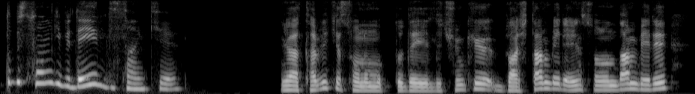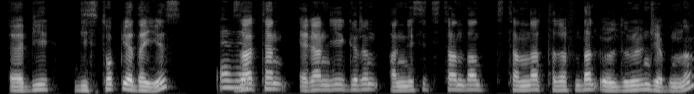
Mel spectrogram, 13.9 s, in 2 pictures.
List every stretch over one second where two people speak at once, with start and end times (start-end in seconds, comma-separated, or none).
none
